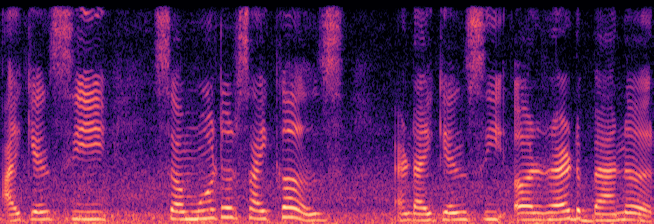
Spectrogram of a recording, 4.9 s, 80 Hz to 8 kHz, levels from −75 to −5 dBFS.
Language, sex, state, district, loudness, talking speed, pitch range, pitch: English, female, Punjab, Kapurthala, -15 LUFS, 145 wpm, 235-280 Hz, 260 Hz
